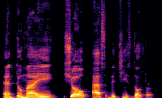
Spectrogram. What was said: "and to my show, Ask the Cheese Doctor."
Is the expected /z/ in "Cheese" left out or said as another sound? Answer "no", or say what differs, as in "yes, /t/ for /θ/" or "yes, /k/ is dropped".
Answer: yes, /s/ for /z/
